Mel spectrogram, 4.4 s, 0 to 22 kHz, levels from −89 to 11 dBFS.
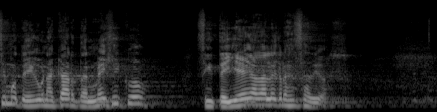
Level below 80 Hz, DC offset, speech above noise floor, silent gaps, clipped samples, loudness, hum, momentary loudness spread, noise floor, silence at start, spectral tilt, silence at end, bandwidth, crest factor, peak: under -90 dBFS; under 0.1%; 34 dB; none; under 0.1%; -37 LUFS; none; 11 LU; -70 dBFS; 0 s; -5.5 dB/octave; 0.9 s; 16 kHz; 18 dB; -20 dBFS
